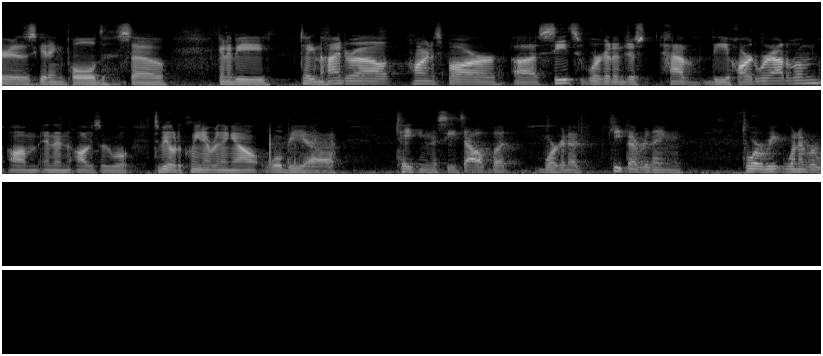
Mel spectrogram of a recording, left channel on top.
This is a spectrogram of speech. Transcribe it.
is getting pulled. So gonna be taking the hydro out, harness bar, seats. We're gonna just have the hardware out of them, and then obviously to be able to clean everything out, we'll be taking the seats out. But we're gonna keep everything to where whenever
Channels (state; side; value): silent; right; digital silence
